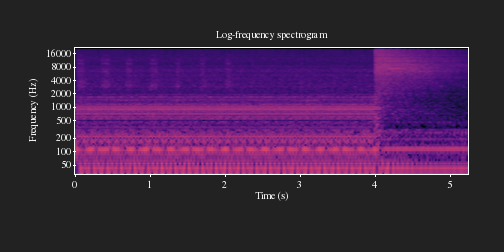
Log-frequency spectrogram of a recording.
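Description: A steady fine hiss of an airbrush spraying India ink runs continuously over a low rhythmic mechanical hum, then shifts abruptly to a brighter, breathier spray near the end.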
